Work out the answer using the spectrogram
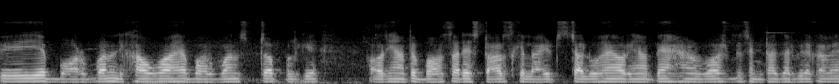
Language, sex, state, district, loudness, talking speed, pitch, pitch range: Hindi, male, Chandigarh, Chandigarh, -19 LUFS, 220 wpm, 130 Hz, 125-135 Hz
